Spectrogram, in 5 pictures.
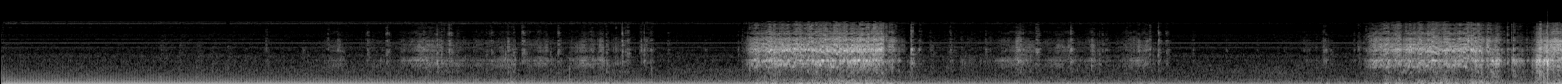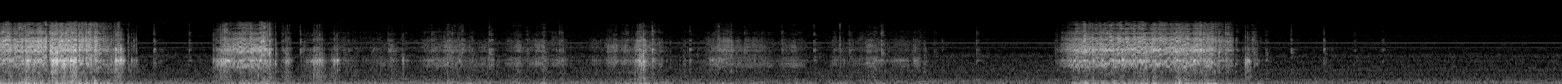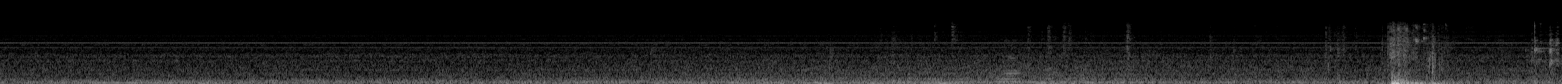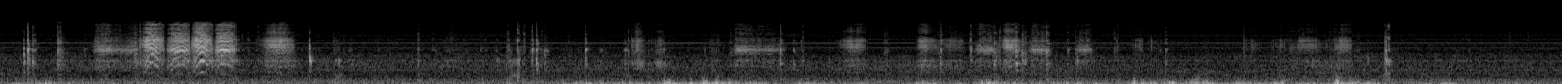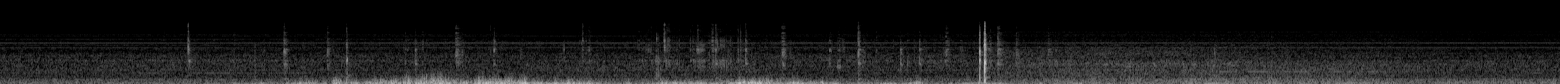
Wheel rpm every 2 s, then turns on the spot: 0, 20, 20, 60, 50, 10, 60, 100, 40, 20, 20, 20, 20, 80, 0, 0, 0, 0, 0, 0, 0, 0, 0, 0, 0, 0, 0, 0, 0, 0, 0, 0, 0, 0, 0, 0, 0, 0, 0.
2-6 8-12 16-24 26-28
